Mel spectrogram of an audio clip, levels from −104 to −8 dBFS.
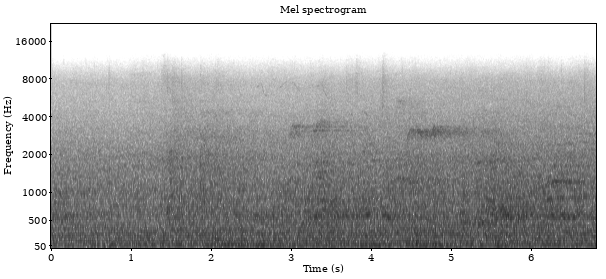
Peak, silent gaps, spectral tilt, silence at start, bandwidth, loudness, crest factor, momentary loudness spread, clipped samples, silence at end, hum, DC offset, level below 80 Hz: -16 dBFS; none; -6.5 dB/octave; 0 s; 10 kHz; -30 LUFS; 14 dB; 5 LU; under 0.1%; 0 s; none; under 0.1%; -38 dBFS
